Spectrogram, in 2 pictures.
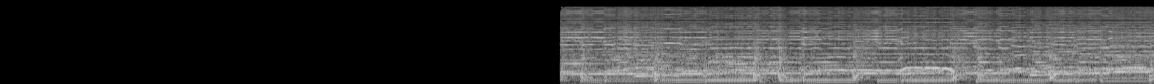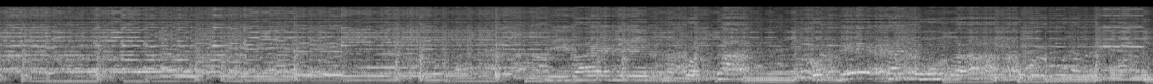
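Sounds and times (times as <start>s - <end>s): bass line: 5.6s - 23.0s
drums: 5.6s - 23.0s
electric guitar: 5.6s - 23.0s
live band playing: 5.6s - 23.0s.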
